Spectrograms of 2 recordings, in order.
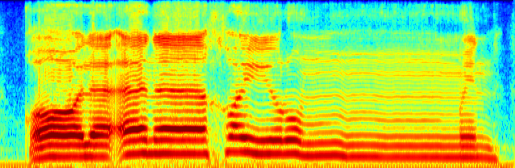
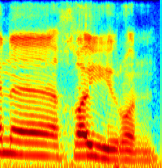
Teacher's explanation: فإذا وصلت هذه الكلمة بالتي بعدها اللي بيحصل تسقط هذه الألف · Term: حذف الألف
